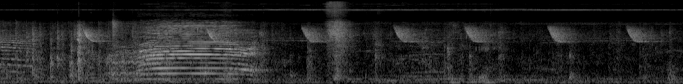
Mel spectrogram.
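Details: Sheep kept in pens by PT Jatinom Indah Agri, with recently shorn animals and lambs nearby: one long, wavering, harmonic bleat lasting over a second, followed by high, short chirps repeating about once a second in the background.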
